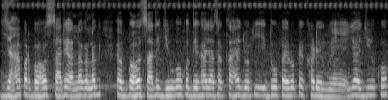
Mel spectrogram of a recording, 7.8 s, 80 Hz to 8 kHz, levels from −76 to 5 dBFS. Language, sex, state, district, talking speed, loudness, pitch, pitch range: Hindi, female, Chhattisgarh, Rajnandgaon, 195 wpm, -17 LUFS, 180 Hz, 175-190 Hz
